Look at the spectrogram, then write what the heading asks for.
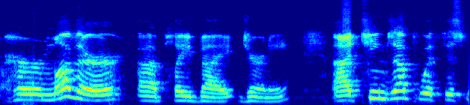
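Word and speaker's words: Jurnee: you Dennis it's Journey journey is that what you said It felt different but it's pronounced Journey pretty much like the band Journey Journey smulee and I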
